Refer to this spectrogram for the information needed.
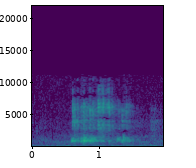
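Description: A brief rattle of dice being shaken and rolled by a smart speaker's dice game, lasting about a second, fairly quiet, with a few clustered clattering bursts and no voices, in a game of betting big or small; the roll comes up 1.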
